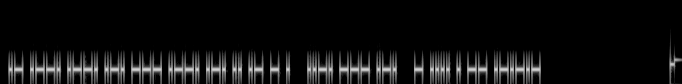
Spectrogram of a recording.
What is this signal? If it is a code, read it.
Morse code, heard as a keyed tone, about 44 wpm, 700 Hz. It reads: APPROPRIATE FOR THEM.
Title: Sentences from Top 900 Words 45wpm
